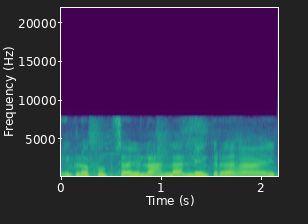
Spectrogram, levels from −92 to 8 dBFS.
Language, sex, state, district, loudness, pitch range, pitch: Marathi, male, Maharashtra, Mumbai Suburban, -14 LUFS, 130-140 Hz, 135 Hz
